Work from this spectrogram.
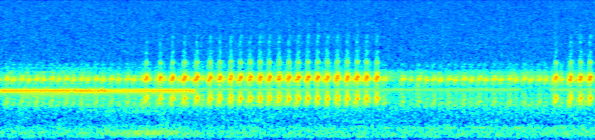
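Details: Tree frogs at a pond by night in mid-April, north-east Italy. A steady mole-cricket trill opens, then a loud train of fast rasping pulses runs for about three seconds, fades, and starts again near the end.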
